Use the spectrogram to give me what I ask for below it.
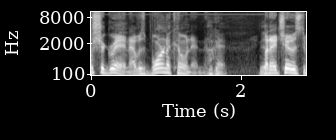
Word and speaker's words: Conan: to my eternal Chagrin I was born a Conan okay but I chose to become a neutron there it is okay that's great and then how pissed were you when Conan O'Brien started a podcast not well when he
